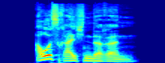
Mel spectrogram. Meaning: inflection of ausreichend: 1. strong genitive masculine/neuter singular comparative degree 2. weak/mixed genitive/dative all-gender singular comparative degree
- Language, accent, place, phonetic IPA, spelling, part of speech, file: German, Germany, Berlin, [ˈaʊ̯sˌʁaɪ̯çn̩dəʁən], ausreichenderen, adjective, De-ausreichenderen.ogg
